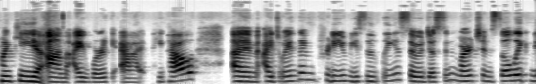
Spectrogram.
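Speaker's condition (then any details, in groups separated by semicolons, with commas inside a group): No condition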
